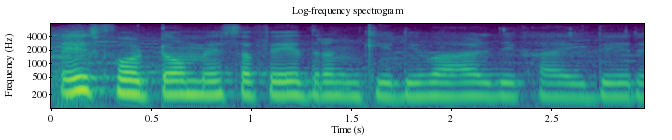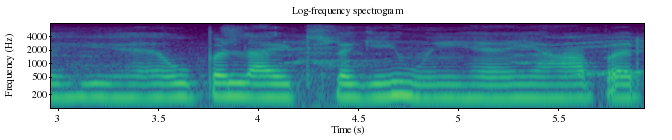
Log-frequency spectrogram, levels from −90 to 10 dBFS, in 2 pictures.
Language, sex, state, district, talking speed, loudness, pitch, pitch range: Hindi, female, Haryana, Charkhi Dadri, 180 wpm, -21 LUFS, 185 Hz, 175-195 Hz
